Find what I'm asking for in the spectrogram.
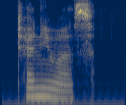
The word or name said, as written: tenuous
